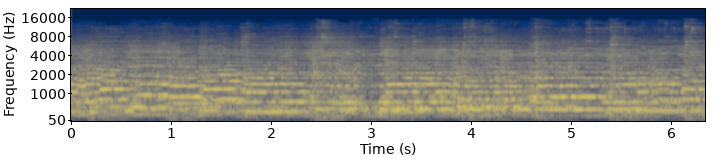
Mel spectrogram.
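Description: Small folk band of accordion, trumpet and violin playing a traditional tune together, with steady sustained notes.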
